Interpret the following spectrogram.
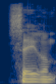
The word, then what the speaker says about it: Salem: you with the pronunciation so this is Salem s-a-l-e-m and remember whenever you have a word that ends with the letter M in English we're going to close our mouth completely because your natural tendency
